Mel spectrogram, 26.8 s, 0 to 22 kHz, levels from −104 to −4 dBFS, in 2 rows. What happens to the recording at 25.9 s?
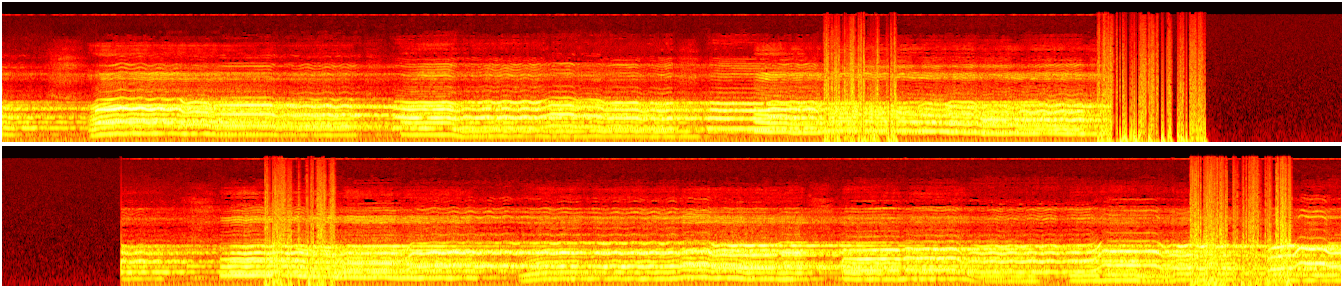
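At 25.9 s a worn or dirty contact is making and breaking as the connector shifts, and that loose connector crackle runs from 25.28 to 26.28 s. The signal is chopped on and off, with pops from any DC on the line, heard as an irregular burst of scratchy crackle.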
